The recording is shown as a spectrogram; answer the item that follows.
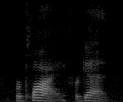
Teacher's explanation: reply and forget follow the short long stress pattern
